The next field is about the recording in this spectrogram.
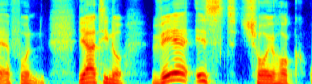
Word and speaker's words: Tsui Hark: Den kennt ihr eher vielleicht geschrieben als Tsui Hark, aber er wird tatsächlich Choi Hock ausgesprochen.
